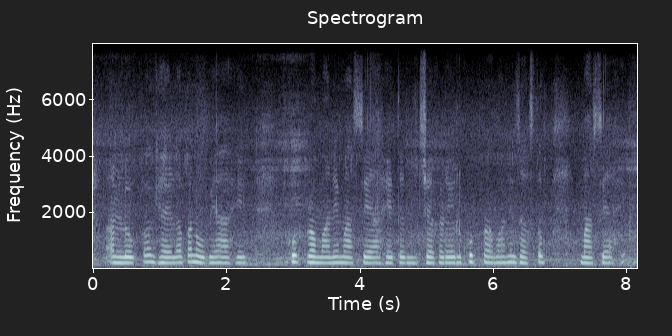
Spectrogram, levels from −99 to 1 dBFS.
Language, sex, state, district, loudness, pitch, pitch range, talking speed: Marathi, female, Maharashtra, Aurangabad, -25 LUFS, 205 Hz, 200-215 Hz, 115 wpm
